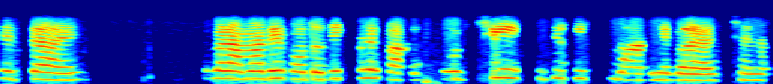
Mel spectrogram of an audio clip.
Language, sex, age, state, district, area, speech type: Bengali, female, 30-45, West Bengal, Birbhum, urban, conversation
